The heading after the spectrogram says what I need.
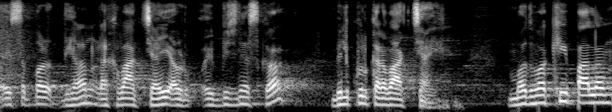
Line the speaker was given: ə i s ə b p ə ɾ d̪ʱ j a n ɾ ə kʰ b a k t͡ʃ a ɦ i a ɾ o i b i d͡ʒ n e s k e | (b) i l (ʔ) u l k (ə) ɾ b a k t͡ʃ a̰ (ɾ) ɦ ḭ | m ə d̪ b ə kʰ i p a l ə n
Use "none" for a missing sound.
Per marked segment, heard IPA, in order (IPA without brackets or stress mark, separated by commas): b, k, ə, none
